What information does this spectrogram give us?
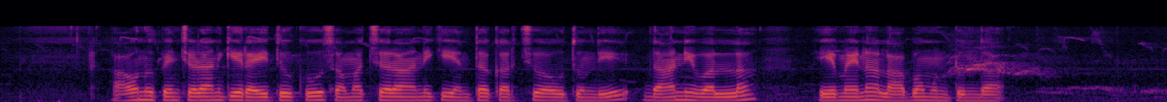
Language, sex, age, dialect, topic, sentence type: Telugu, male, 18-24, Telangana, agriculture, question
